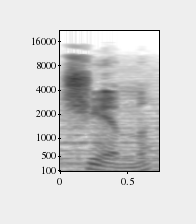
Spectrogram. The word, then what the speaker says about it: CHIM: are not limited to my personal pronunciation of things like Kim which I will always call Chim as well as any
